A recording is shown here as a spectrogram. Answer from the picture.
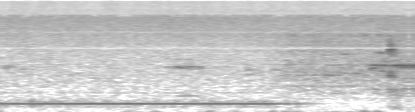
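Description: Near silence in a pause between spoken phrases, with only a very faint steady tone that stops shortly before the end.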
